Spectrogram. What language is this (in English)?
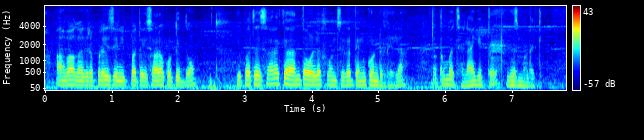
Kannada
